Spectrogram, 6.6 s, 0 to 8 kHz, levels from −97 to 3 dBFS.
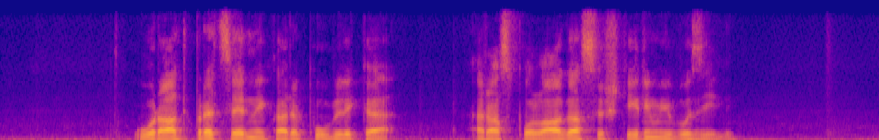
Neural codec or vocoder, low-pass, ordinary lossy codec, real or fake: codec, 16 kHz, 2 kbps, FunCodec, trained on Chinese and English, 25 frames a second; 7.2 kHz; none; fake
